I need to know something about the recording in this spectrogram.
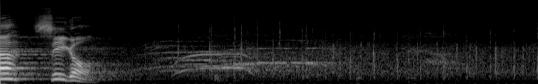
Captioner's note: cheering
